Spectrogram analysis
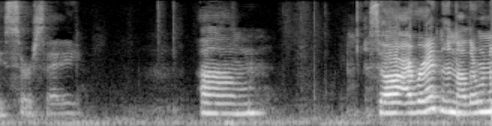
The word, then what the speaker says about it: Circe: This is the one I said that was thicker than I knew, but Cersei by Madeline Miller, and I believe that's pronounced correctly, Cersei.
